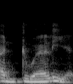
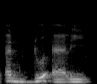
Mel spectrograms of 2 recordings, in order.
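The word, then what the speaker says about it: ad-Du'ali: Aswad ad-duali rohimahulloh tahan ini bacanya Abul Aswad Bukan ad-duali tapi edly yang beliau wafat pada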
